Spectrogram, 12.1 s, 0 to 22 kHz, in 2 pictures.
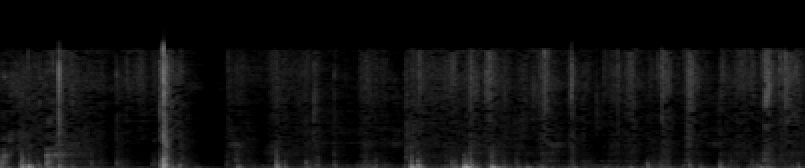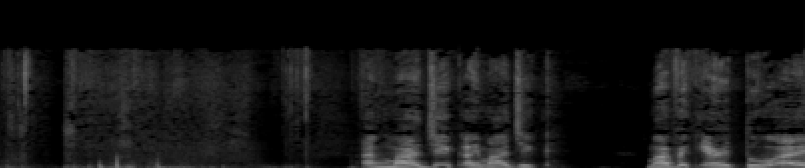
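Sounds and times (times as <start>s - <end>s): cardboard box rustling: 0.1s - 7.9s.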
